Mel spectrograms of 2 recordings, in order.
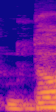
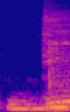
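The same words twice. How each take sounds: First: "द" ending in a short schwa; weak "द", no ee vowel; weak form. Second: "दी" with a long ee vowel; full-vowel "दी", not duh; strong form. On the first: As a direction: say "द" as duh, the reduced article the. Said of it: "weak form में". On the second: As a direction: say "दी" as dee, the emphatic article the. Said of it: "strong form में". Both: Shown as a demonstration.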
